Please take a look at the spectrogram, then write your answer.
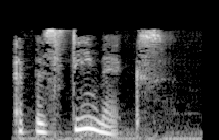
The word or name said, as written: epistemics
